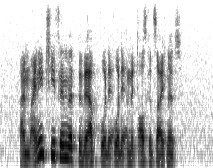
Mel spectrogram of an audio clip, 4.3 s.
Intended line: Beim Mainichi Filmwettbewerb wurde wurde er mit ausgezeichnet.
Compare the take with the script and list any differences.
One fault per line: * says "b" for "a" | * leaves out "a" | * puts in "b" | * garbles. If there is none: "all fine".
all fine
